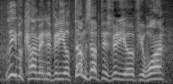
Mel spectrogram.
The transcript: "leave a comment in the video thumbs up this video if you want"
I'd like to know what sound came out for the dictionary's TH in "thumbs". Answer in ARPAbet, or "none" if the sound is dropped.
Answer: TH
